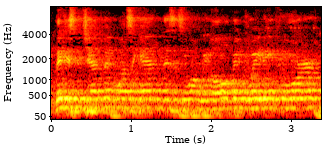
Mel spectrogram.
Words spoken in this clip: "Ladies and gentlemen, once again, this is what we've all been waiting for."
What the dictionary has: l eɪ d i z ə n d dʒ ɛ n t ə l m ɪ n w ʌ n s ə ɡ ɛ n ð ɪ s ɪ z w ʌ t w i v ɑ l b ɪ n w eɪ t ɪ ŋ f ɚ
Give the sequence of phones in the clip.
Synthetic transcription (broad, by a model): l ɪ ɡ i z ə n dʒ ɛ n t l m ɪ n w ʌ n s ə ɡ ɛ n ð ɪ s ɪ z w ʌ t w i ɑ l b ɪ n w eɪ t ɪ ŋ f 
